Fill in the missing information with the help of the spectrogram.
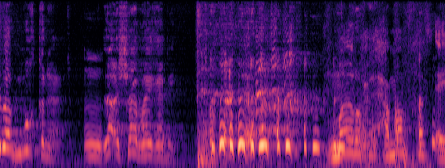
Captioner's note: laughs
